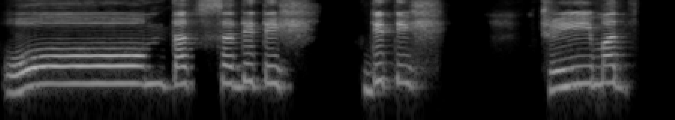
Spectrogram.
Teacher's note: ती के बाद मैंने आधा श का उच्चारण किया, क्यों किया, क्योंकि श्र, श्री, ठीक है।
